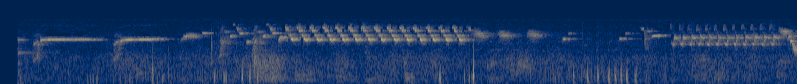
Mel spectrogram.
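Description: A goldfinch-canary mule sings lively, high whistled notes that run into fast, rattling trills, with a second rapid trill toward the end.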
